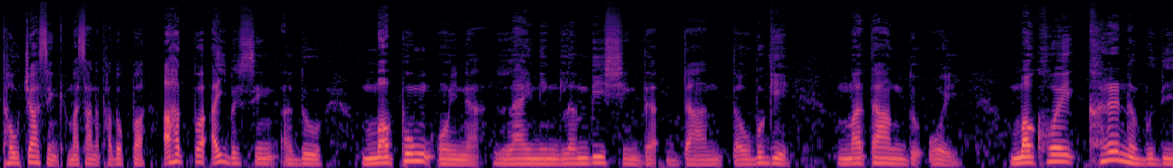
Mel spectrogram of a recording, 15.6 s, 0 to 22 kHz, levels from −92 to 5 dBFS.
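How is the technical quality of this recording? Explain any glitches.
The technical quality is poor, with two faults in the speech.

Overdone noise removal runs through the whole clip. A noise reduction stage set far too aggressively has cut individual frequency bands whenever they sat near its noise estimate, taking quiet parts of the voice too. The background drops and breaks up into twinkling specks.

A time-stretched section runs from 3.13 s, right after "ꯃꯁꯥꯅ ꯊꯥꯗꯣꯛꯄ ꯑꯍꯛꯄ", to the end. The likely cause is software slowing the audio to about 0.55 times its speed while holding pitch by repeating short pieces. The pace drops abruptly at the same pitch, and the speech drags.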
